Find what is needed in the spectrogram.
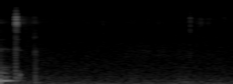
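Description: Near silence: room tone, with two brief faint clicks just after the start and another faint click near the end.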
